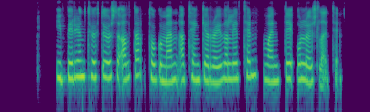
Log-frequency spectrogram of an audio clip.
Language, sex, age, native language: Icelandic, female, 30-39, Icelandic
